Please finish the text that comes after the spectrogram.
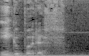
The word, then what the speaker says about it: EGBDF: a talented guy this musical yak's name is igbudif i'll teach you how to say it so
